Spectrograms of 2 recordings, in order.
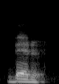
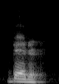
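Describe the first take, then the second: Both takes have the same delivery.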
